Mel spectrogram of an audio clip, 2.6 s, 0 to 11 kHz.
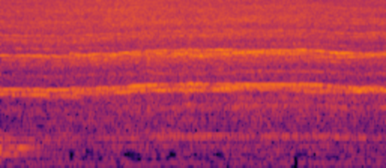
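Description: An Eachine E012 ducted-fan micro quadcopter hovers nearby with a steady, high-pitched electric whine that holds constant throughout, with no talking.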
